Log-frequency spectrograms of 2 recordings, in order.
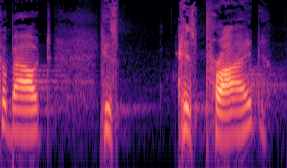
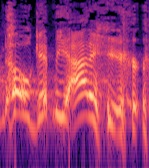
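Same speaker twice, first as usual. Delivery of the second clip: raised, higher mock-panicked protest; loud alarmed refusal; 6 semitones higher, 4 dB louder than usual. Winner answering his eager brother, loud alarmed refusal. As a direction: protest loudly, wanting out.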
